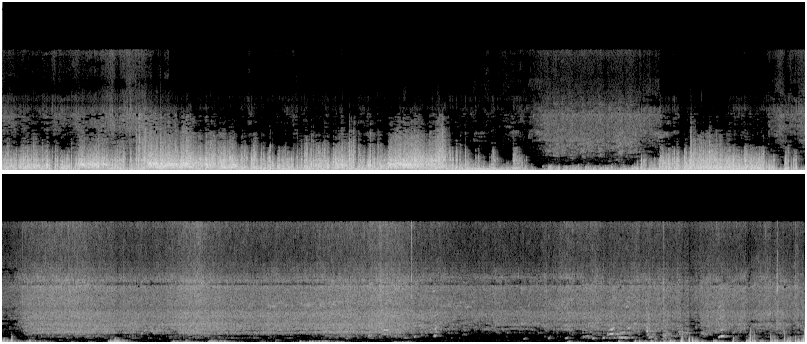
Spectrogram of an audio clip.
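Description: Rough sea with waves washing onto the shore and wind buffeting the microphone, loud for about the first sixteen seconds. After that it falls much quieter, with scattered low thumps.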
